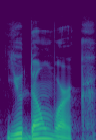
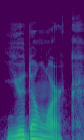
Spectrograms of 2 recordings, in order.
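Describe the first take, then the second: First: The t at the end of don't is dropped. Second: The t at the end of don't is dropped.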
